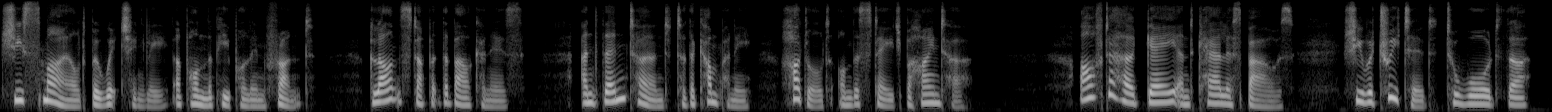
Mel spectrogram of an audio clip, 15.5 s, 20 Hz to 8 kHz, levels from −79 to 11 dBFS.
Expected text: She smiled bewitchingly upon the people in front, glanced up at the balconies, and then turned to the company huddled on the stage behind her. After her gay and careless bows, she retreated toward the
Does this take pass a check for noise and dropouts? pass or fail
pass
